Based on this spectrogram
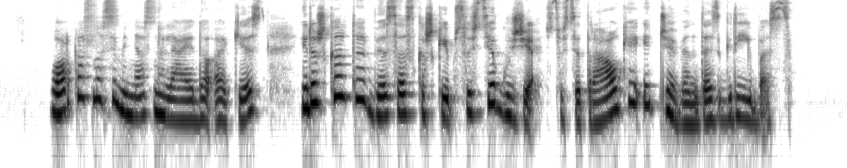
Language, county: Lithuanian, Vilnius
